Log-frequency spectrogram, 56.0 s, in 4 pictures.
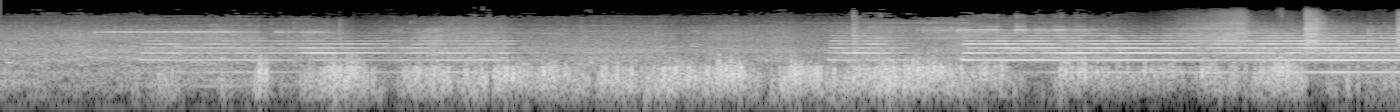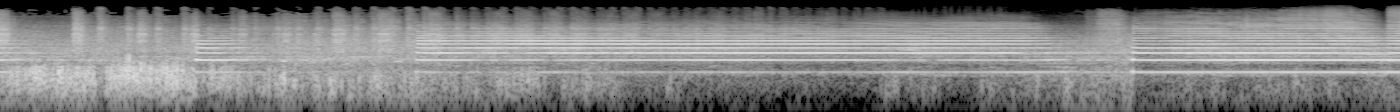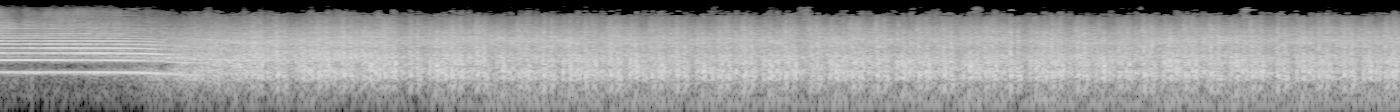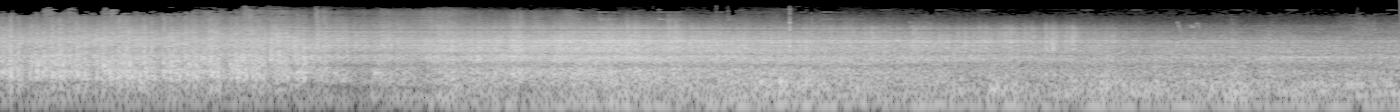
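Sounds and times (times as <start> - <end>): train coaches rumbling past: 0.0 - 56.0
train horn blasts: 0.9 - 5.4, 8.3 - 14.6, 15.9 - 16.7, 18.2 - 30.0
wheel clatter over rail joints: 14.0 - 18.5, 30.2 - 54.5.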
